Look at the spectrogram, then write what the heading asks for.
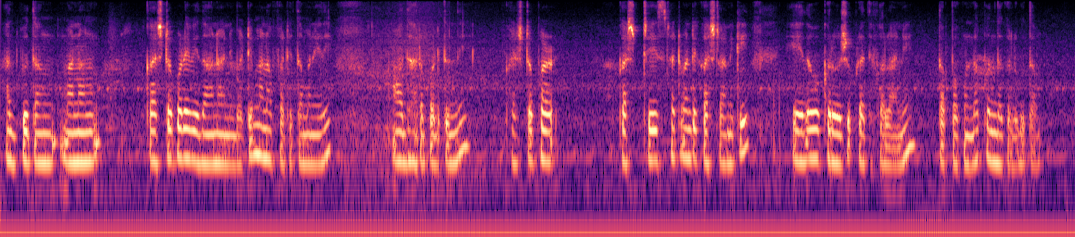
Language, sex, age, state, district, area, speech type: Telugu, female, 30-45, Andhra Pradesh, Kurnool, rural, spontaneous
